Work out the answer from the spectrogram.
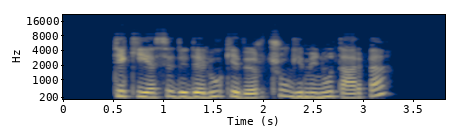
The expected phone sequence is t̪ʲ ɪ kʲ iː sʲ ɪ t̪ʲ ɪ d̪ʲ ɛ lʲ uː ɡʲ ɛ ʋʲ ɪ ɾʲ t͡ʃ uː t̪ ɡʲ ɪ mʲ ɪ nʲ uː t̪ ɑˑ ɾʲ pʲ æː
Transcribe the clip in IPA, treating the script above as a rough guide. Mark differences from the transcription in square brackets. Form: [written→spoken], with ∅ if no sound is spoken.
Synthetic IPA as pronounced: t̪ʲ ɪ kʲ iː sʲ ɪ [t̪ʲ→d̪ʲ] ɪ d̪ʲ ɛ lʲ uː [ɡʲ→kʲ] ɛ ʋʲ ɪ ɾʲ t͡ʃ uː [t̪→∅] ɡʲ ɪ mʲ ɪ nʲ uː t̪ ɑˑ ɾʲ pʲ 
